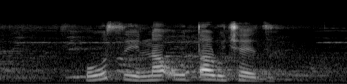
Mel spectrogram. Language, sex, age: Venda, female, 22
